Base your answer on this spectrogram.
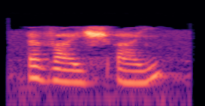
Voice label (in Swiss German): "weich ei", alsace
